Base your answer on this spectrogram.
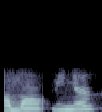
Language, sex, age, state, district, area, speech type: Tamil, female, 18-30, Tamil Nadu, Namakkal, rural, conversation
